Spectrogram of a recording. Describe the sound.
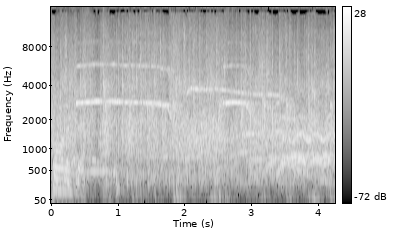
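Audience applause at a live radio recording in Valence, a loud and continuous burst of clapping with voices and cheering over it throughout.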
